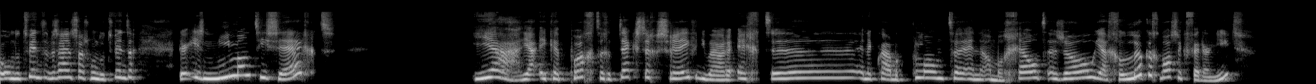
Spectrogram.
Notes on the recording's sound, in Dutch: Live opgenomen tijden een coachcall van Master Your Story, hét storytelling-programma voor ondernemers.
